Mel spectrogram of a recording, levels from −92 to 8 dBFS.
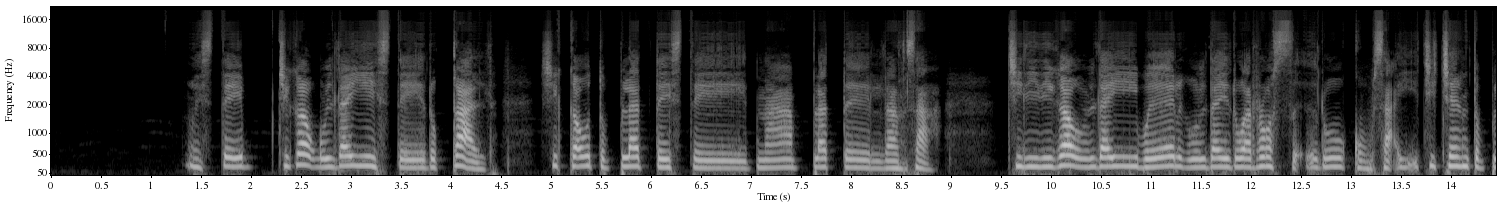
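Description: Throughout the speech, tones come out rough, grainy and noisy rather than swirly, with the band reaching to about 20.2 kHz. This is likely Opus compression in its music (CELT) mode, with bands refilled by folding or noise, which fits a rate near 24 kbps.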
